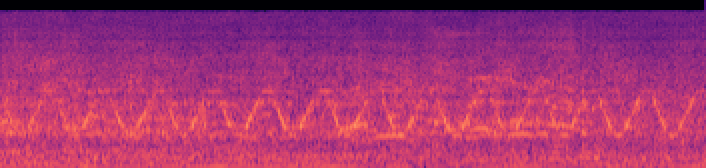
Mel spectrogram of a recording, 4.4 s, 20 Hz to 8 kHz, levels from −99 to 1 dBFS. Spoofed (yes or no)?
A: yes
